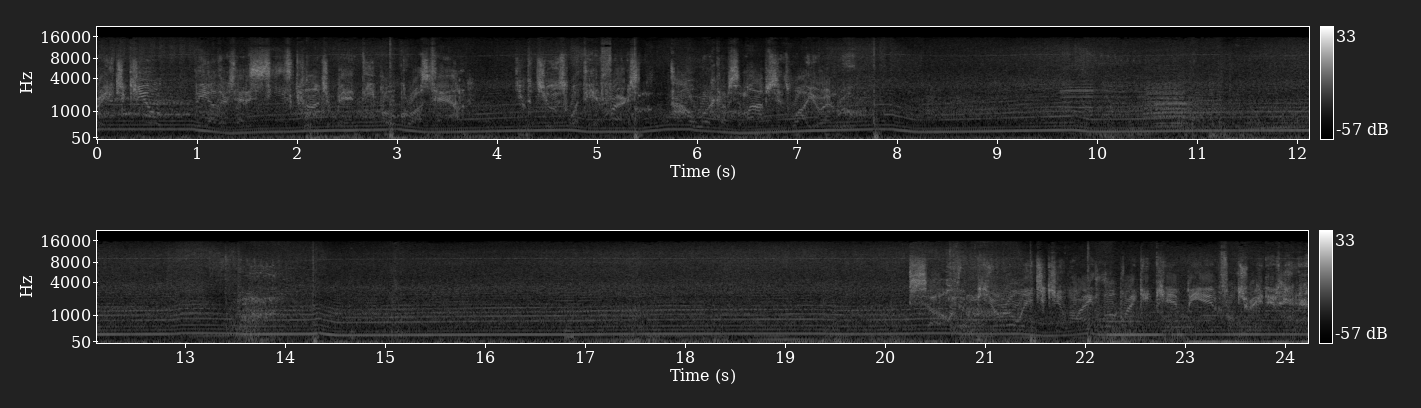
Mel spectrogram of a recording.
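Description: A car engine revs hard, its pitch rising and dropping with each gear change.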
